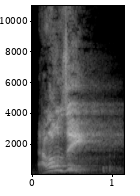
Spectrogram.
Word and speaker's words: Allons-y: Allons-y. Allons-y. Allons? So there's Al on Z, is that right? Yes, they go with that. Allons-y. So they were French. It is French.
